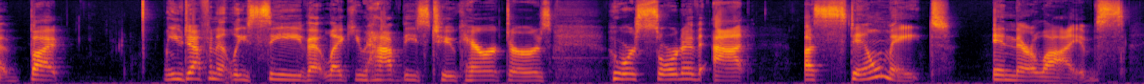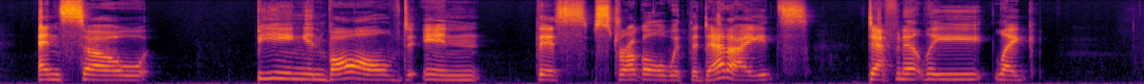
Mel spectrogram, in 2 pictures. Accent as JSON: {"language": "English", "region": "Connecticut", "country": "United States", "moved": "yes", "said": "I'm from Connecticut originally"}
